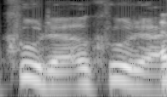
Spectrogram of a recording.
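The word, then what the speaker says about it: Okudah: Obviously, they got the corner, Okuda. Okuda, I think that's how you say his name. – Yeah. Okuda.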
